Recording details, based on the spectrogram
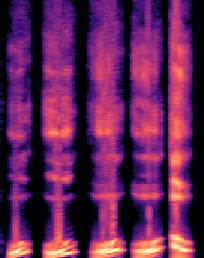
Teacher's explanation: இந்த 5 எழுத்துக்களை கூறும்போது நம்ம உதடுகள் தானாகவே வட்டமா ஆங்கில எழுத்து ஓ வடிவத்துல குவியும். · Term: இதழ்கள் குவியும் எழுத்துகள்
